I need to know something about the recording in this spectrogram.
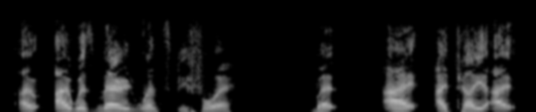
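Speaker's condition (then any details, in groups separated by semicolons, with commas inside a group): Cerebral palsy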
